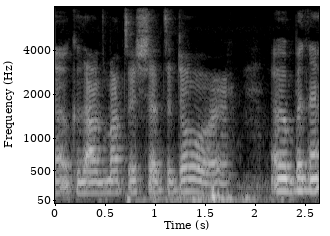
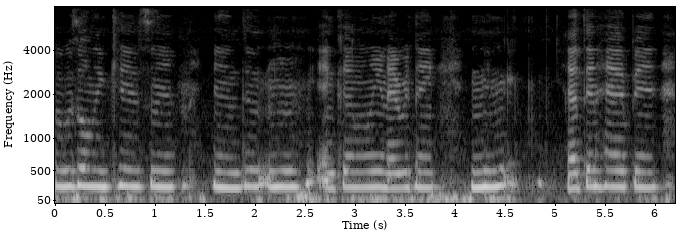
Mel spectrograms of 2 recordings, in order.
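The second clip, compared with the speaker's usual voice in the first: mock crying, higher pitch; 6 semitones higher than usual. Retelling an argument, acting out past self crying. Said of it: "I'm like crying at this point".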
